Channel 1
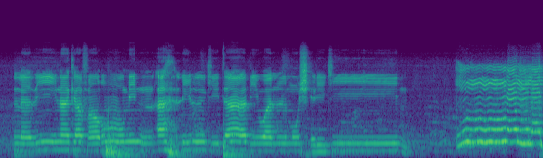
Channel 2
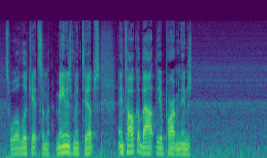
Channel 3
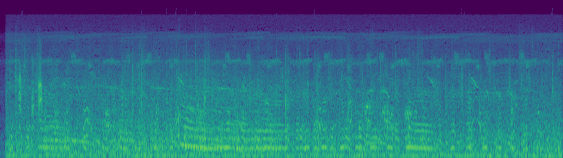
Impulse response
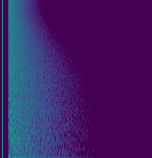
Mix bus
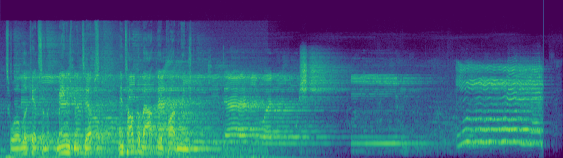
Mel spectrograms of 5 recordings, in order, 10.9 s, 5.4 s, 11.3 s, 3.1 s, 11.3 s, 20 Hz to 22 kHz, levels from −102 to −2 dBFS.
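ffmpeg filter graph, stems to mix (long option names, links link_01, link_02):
-filter_complex "[0:a]highpass=frequency=460:poles=1,dynaudnorm=framelen=280:gausssize=13:maxgain=4.5dB,volume=1.5dB,asplit=3[link_01][link_02][link_03];[link_01]atrim=end=6.16,asetpts=PTS-STARTPTS,afade=type=out:start_time=6.156:duration=0.004:curve=hsin[link_04];[link_02]atrim=start=6.16:end=7.02,asetpts=PTS-STARTPTS,volume=0[link_05];[link_03]atrim=start=7.02,asetpts=PTS-STARTPTS,afade=type=in:duration=0.004:curve=hsin[link_06];[link_04][link_05][link_06]concat=n=3:v=0:a=1,asplit=3[link_07][link_08][link_09];[link_08]volume=-3dB[link_10];[link_09]volume=-21.5dB[link_11];[1:a]aecho=1:1:5.7:0.99,alimiter=limit=-12dB:level=0:latency=1:release=210,volume=3dB,asplit=3[link_12][link_13][link_14];[link_13]volume=-9dB[link_15];[link_14]volume=-16.5dB[link_16];[2:a]highpass=850,tremolo=f=0.84:d=0.44,adelay=600,volume=-18.5dB[link_17];[3:a]atrim=start_sample=2205[link_18];[link_10][link_15]amix=inputs=2:normalize=0[link_19];[link_19][link_18]afir=irnorm=-1:irlink=0[link_20];[link_11][link_16]amix=inputs=2:normalize=0,aecho=0:1:74|148|222|296|370|444|518|592|666|740:1|0.6|0.36|0.216|0.13|0.0778|0.0467|0.028|0.0168|0.0101[link_21];[link_07][link_12][link_17][link_20][link_21]amix=inputs=5:normalize=0"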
